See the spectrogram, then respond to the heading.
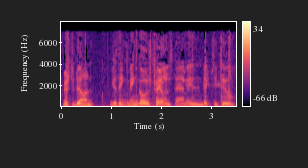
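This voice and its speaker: A loyal, eager young frontier deputy, played by a man in a 1950s radio western. His voice is fairly high and twangy, and he speaks earnestly. There is faint hiss behind him from the old recording. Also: normal speed, close to an everyday voice. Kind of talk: 1950s radio drama acting.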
